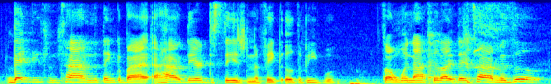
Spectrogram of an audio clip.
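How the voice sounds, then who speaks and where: A woman's voice: fairly low pitch, fairly quick, a little mellow. A woman co-hosting a casual podcast chat, blunt and stubborn. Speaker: podcast co-host.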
